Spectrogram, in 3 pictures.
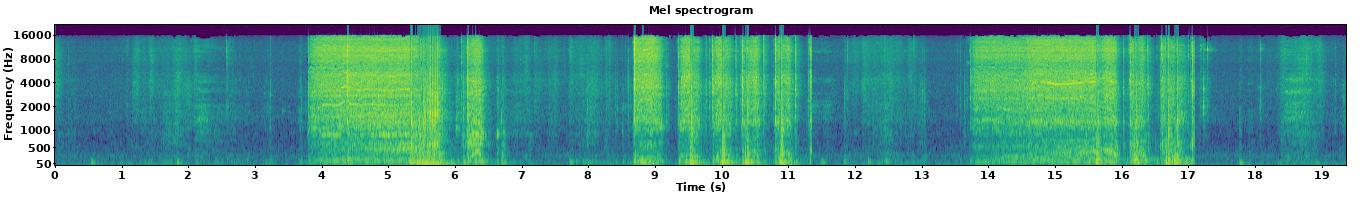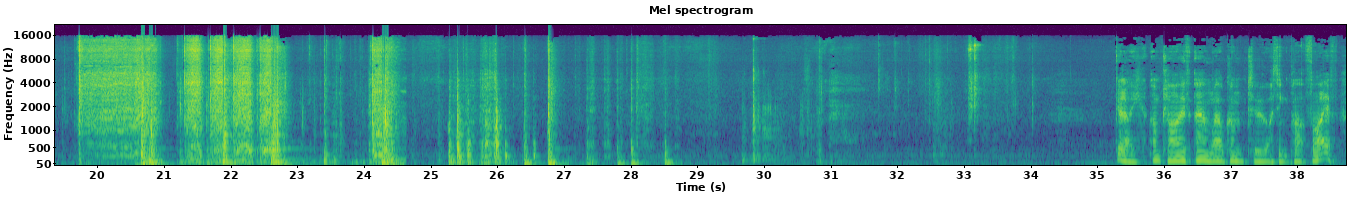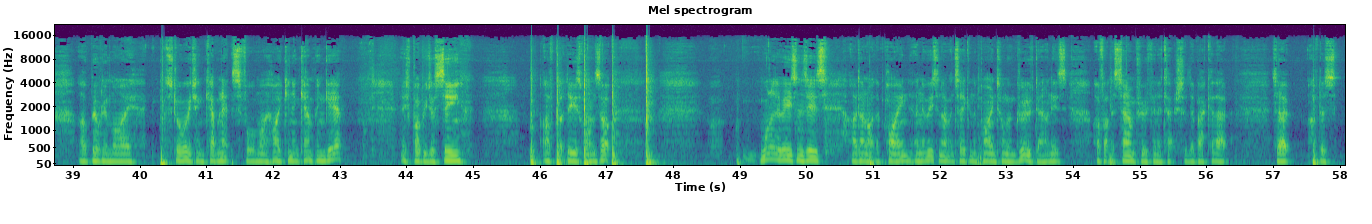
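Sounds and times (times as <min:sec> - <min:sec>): cordless drill motor: 0:03.8 - 0:06.5, 0:08.7 - 0:11.3, 0:13.7 - 0:17.1, 0:19.7 - 0:22.8, 0:24.1 - 0:24.6
knocks and clicks of wood: 0:25.2 - 0:28.7.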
